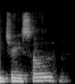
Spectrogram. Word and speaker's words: JSON: Do you say JSON or do you pronounce it some other way? So I just say JSON, and I think if I had to explain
